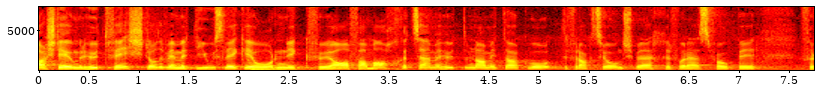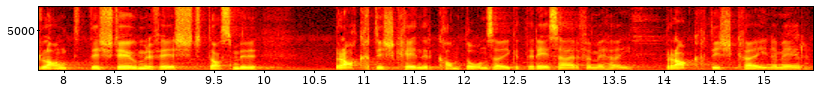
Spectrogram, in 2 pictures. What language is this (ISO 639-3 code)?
gsw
